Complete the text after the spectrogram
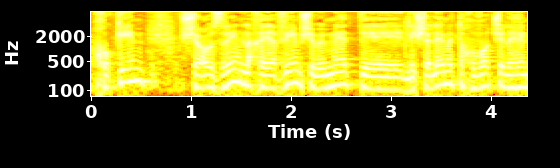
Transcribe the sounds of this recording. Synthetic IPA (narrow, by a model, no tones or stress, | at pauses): χokim | ʃe̞ʕo̞zʁimlaχajavimʃebeːmetleʃale̞metaχovo̞tʃelaɦe̞m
